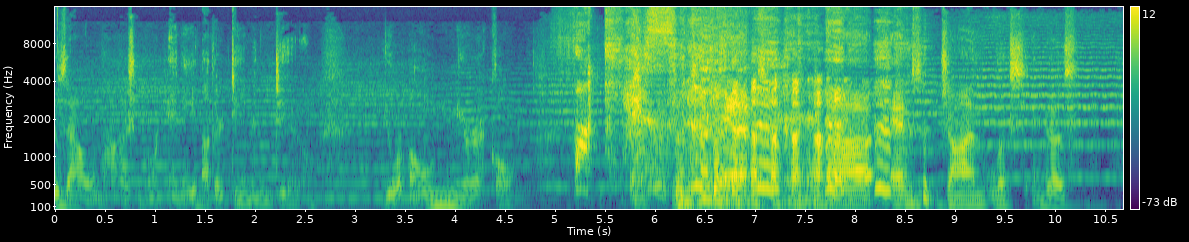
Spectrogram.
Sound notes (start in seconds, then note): 5.3 laughing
